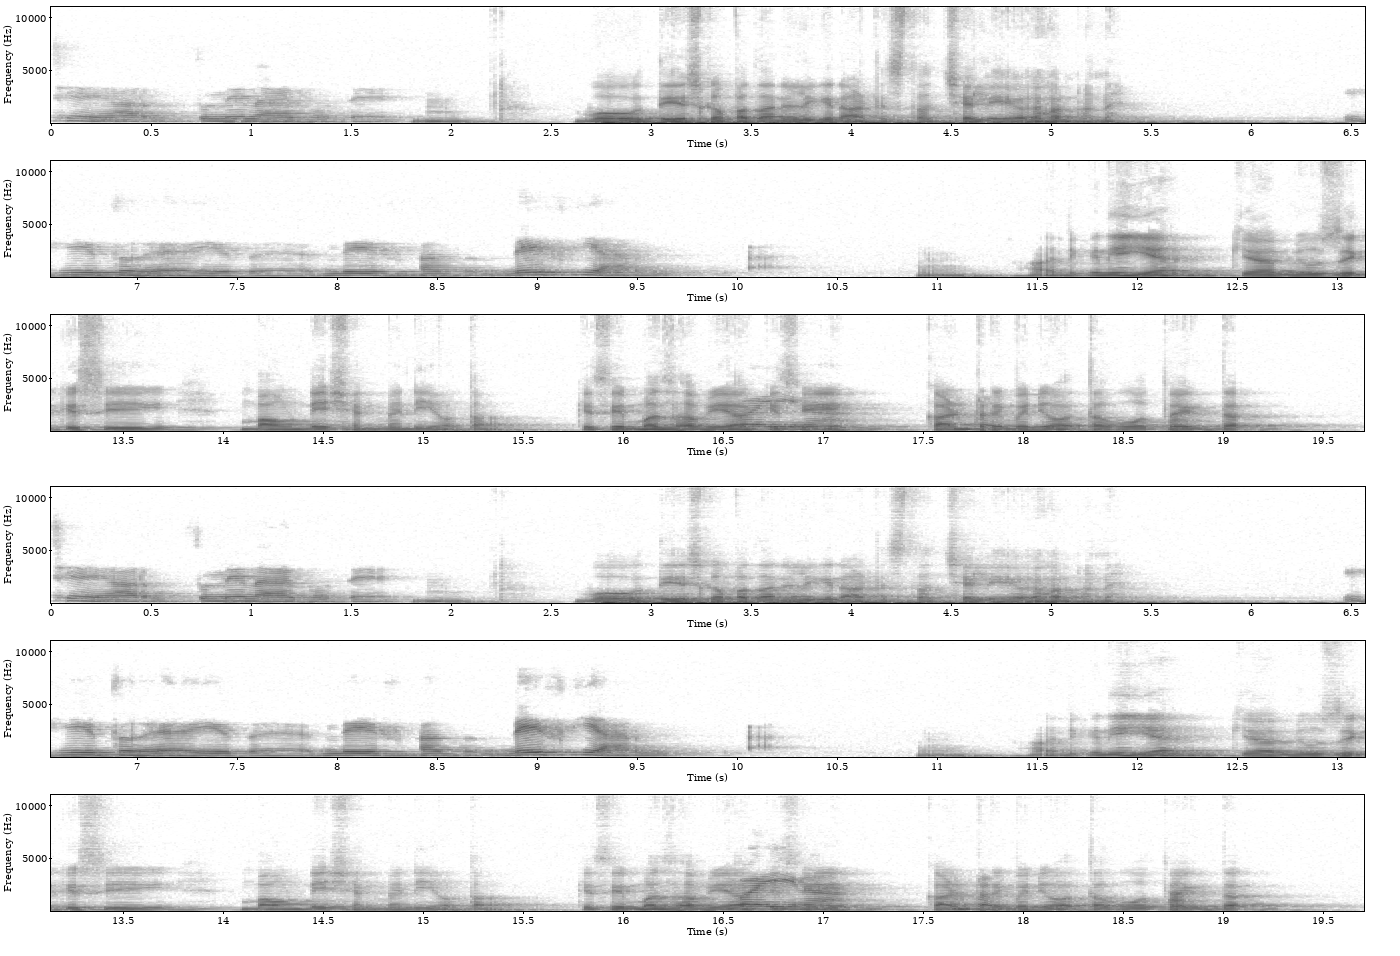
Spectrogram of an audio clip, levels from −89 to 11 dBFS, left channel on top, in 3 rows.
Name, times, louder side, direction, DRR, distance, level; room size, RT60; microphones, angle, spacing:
voice 1, 0.0-1.7 6.5-9.7 16.5-17.1 17.6-17.9 18.7-18.8, right 4 dB, 75° right, 10 dB, 0.5 m, -30 dB
voice 2, 2.6-5.4 8.2-8.4 10.9-13.7 14.1-15.4 15.8-17.1 17.5-19.1, left 2 dB, 30° left, 7 dB, 0.4 m, -28 dB
sound 1, 2.7-7.0, equal, 45° left, 1.9 m, -30 dB
8.4 x 3.5 x 5.5 m, 1.1 s
head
